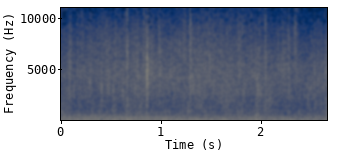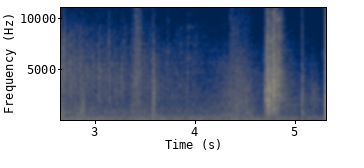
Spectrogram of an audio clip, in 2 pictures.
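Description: Short crackling effects sound from a video game.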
